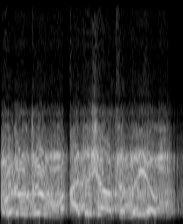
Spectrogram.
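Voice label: Turkish on fire, mood low, speech; War Thunder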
